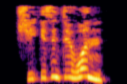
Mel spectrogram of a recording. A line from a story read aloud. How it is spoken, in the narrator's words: a female voice bellowed over the tempest's howl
